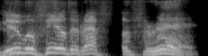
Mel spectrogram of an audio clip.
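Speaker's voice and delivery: put-on British accent. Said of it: "why are you putting a British accent on".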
